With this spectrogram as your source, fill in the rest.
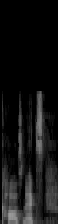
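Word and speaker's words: CosMc's: It's pronounced Cosmics.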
